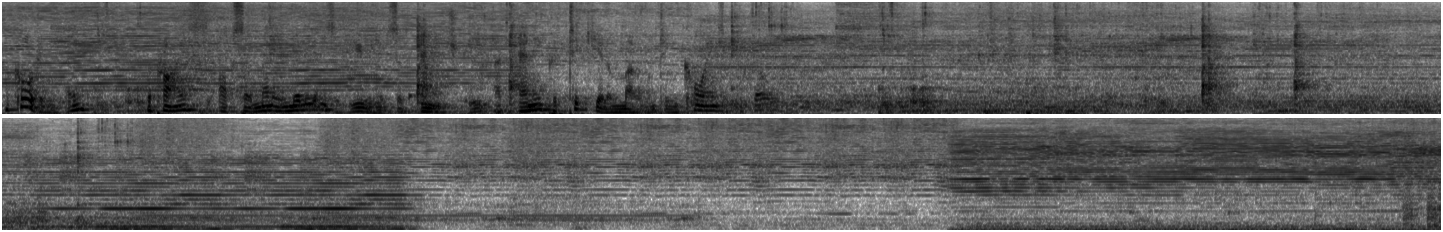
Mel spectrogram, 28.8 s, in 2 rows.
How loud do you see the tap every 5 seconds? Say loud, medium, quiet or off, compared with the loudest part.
loud, loud, loud, medium, quiet, medium.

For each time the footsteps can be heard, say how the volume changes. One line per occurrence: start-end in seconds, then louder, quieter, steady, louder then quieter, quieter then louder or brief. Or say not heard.
not heard.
